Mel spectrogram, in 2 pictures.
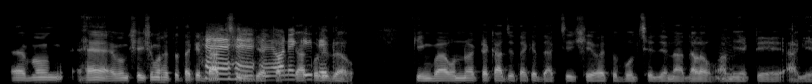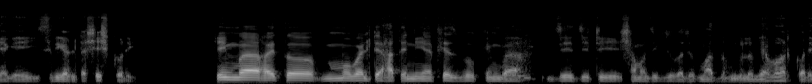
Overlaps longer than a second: present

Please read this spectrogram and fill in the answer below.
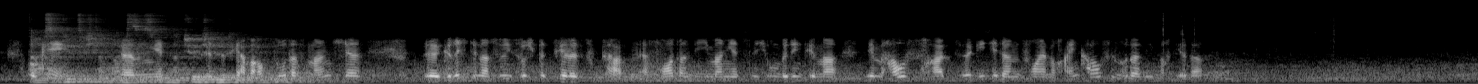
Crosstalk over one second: present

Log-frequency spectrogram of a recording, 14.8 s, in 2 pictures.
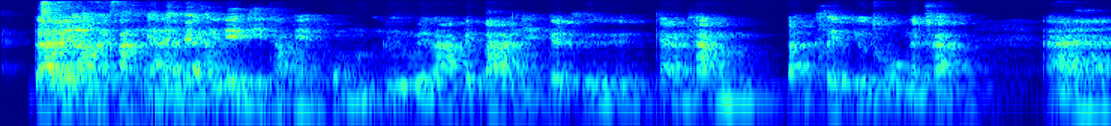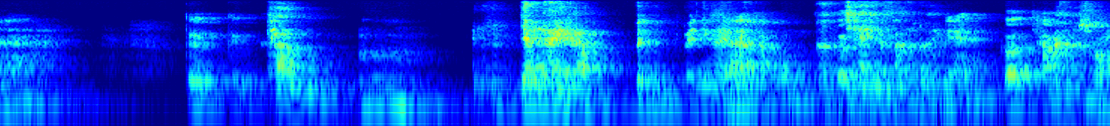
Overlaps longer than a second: present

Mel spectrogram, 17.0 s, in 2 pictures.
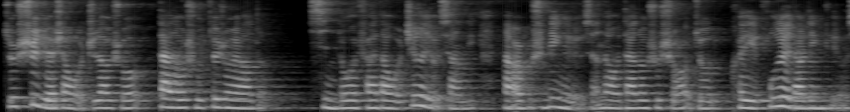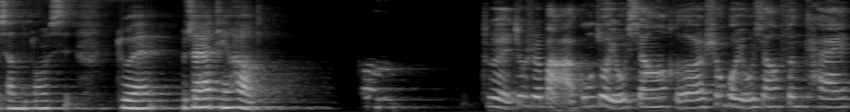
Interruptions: none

